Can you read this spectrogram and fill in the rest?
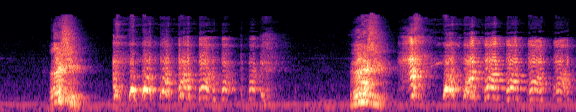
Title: Baby Laughs After Sneezing Funny Compilation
